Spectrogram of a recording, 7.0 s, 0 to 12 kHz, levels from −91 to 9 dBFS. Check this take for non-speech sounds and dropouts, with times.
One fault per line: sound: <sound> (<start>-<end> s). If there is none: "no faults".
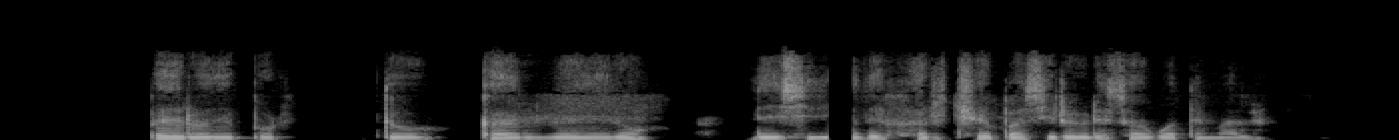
sound: dropout (4.1-4.3 s)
